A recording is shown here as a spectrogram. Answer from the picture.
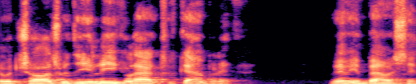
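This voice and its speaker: His voice has a dark, mellow tone and is somewhat breathy. The man speaks at a medium pitch with ordinary pitch variation. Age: 70s. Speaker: Buddhist monk and teacher. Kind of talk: dharma talk with jokes. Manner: casual storytelling.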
